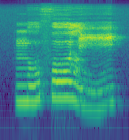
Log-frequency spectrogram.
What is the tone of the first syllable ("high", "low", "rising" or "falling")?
rising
